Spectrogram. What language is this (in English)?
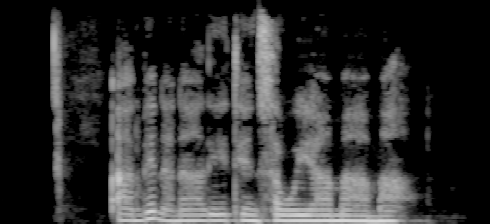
Ganda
